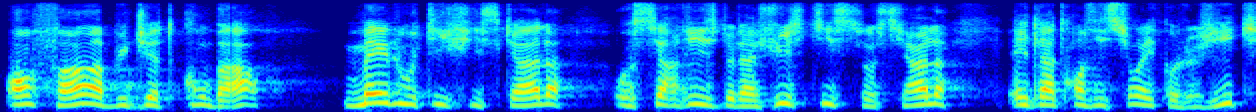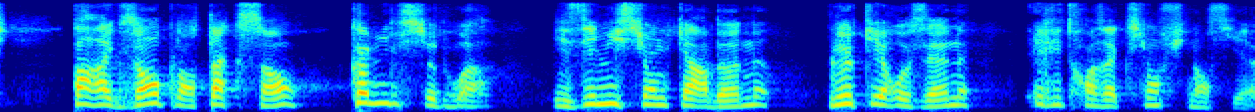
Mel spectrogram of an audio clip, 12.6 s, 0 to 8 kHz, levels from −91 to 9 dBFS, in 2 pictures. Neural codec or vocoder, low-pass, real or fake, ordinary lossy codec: codec, 16 kHz, 2 kbps, FunCodec, trained on Chinese and English, 25 frames a second; 7.2 kHz; fake; none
